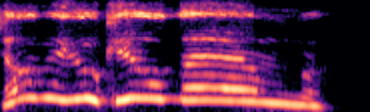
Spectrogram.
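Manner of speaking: very high slow yell, them drawn out. Retelling how Bruce was yelling at the embers: imitating Bruce Wayne yelling. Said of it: "Bruce kinda slowly just yelling at the embers".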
